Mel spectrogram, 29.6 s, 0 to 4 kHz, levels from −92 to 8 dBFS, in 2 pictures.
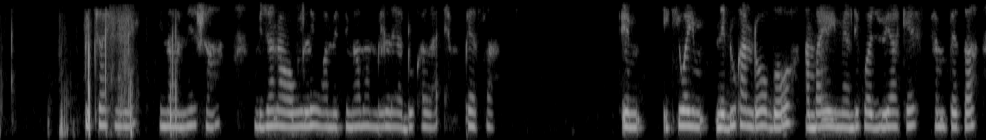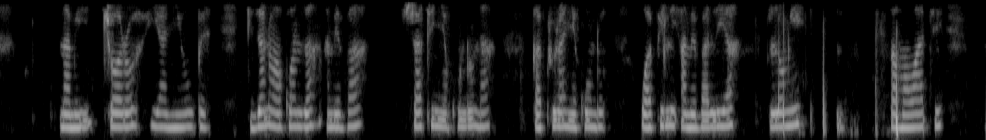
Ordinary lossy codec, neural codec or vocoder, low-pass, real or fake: MP3, 32 kbps; autoencoder, 48 kHz, 128 numbers a frame, DAC-VAE, trained on Japanese speech; 3.6 kHz; fake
